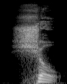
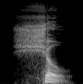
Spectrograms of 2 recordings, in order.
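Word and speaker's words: chaud: the next one avoir show I've wha show notice the D is silent the a use that o sound and what does that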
